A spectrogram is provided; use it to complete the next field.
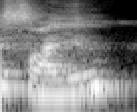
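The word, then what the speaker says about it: sign: करेंगे, इनको हम साइलेंट कर देंगे, इनका हम उच्चारण नहीं करेंगे। ठीक है, तो पढ़ेंगे क्या, इसको पढ़ेंगे साइन, ये है डिजाइन, फॉरेन, रेन।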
